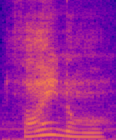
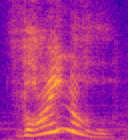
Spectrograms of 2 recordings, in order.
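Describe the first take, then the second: First: It is said at normal, softer volume. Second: It is said louder.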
